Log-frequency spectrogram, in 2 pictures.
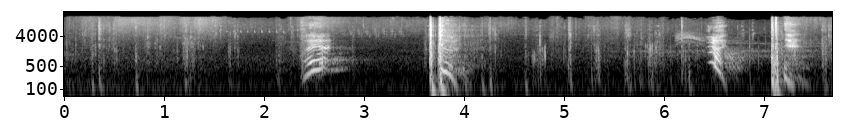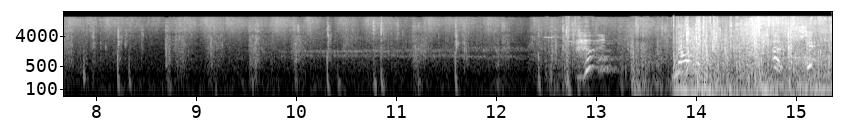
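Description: Footsteps thud quickly on grass and stone.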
